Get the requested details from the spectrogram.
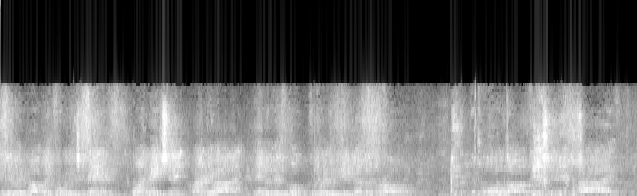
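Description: A young girl speaks steadily into a microphone.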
